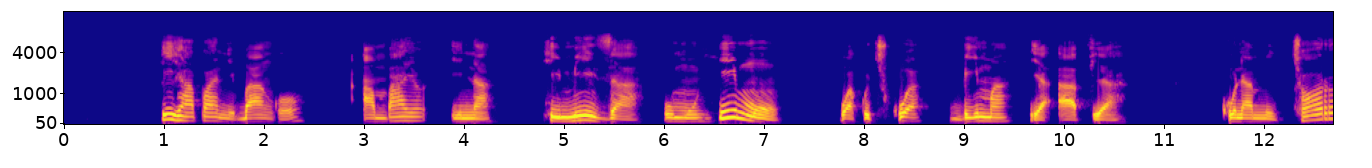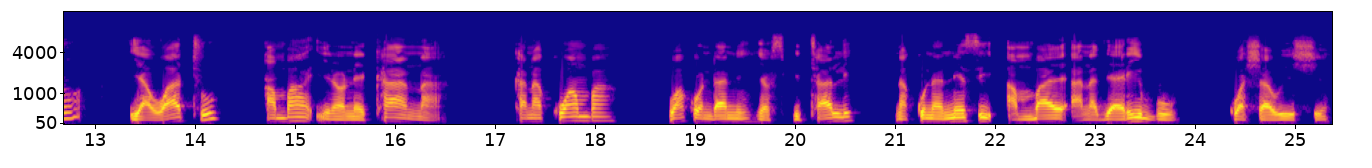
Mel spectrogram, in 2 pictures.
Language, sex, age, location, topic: Swahili, male, 25-35, Kisumu, finance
